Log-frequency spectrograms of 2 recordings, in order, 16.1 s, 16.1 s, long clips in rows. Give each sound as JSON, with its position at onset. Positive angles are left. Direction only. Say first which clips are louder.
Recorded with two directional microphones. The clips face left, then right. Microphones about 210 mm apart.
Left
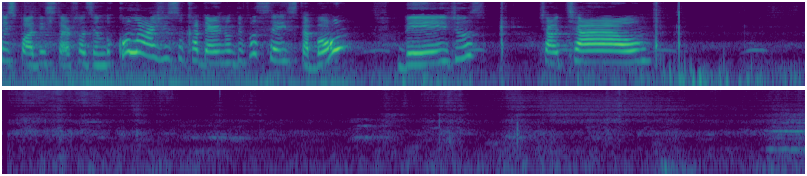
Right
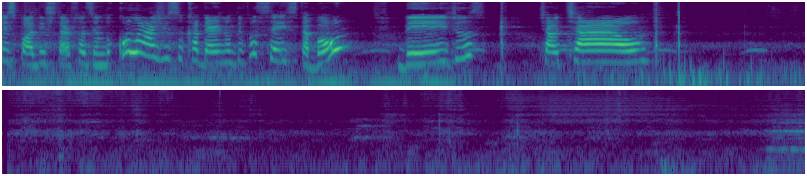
{"t": 0.0, "sound": "a woman's voice", "louder": "even", "side_deg": 0}
{"t": 4.0, "sound": "speech", "louder": "even", "side_deg": -20}
{"t": 4.5, "sound": "a woman's voice", "louder": "even", "side_deg": 0}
